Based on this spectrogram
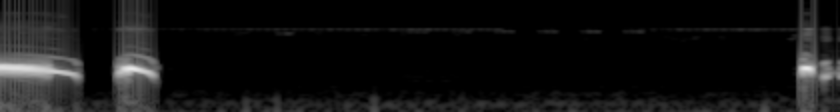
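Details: Spotted dove cooing: two smooth, falling, mellow notes in quick succession, then a short clipped coo after a silent pause of about three seconds. No other sounds.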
